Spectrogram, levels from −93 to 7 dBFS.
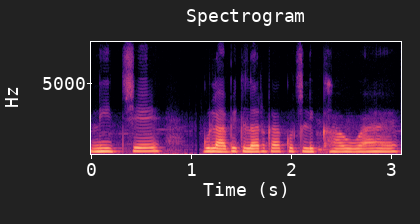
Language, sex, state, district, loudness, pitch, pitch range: Hindi, female, Uttar Pradesh, Lucknow, -15 LUFS, 220 Hz, 215-225 Hz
